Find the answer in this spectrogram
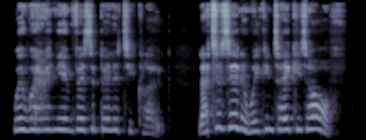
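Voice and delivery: high, hissing voice. Standing unseen at someone's cabin door, hissing. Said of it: "Harry hissed".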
